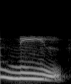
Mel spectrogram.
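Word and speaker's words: knee: छुपाओ लुट नेक्स्ट है के एन डब्ल्यू एल को हम बोलते हैं नील इसमें कि हमारा साइलेंट रहे का यह कुछ साइलेंट होता है शॉर्ट वीडियो में पढेंगे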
